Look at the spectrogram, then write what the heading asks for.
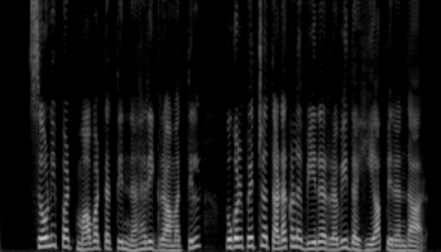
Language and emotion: Tamil, neutral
